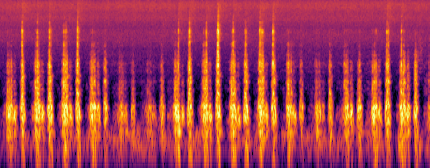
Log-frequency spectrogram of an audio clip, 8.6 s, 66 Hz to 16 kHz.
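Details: Heart sounds recorded at the pulmonic position (P) in a stress test of lying, sitting, standing, then lying (72, 96, 108, 72 bpm): very quiet supine, loud sitting, about 100 a minute, with a split S2; split second heart sound.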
